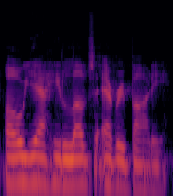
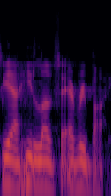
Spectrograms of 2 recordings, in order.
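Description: First: Said in the usual way. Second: Quick, softer, dismissive brush-off; stone-cold dismissal. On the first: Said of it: "You have to go from this world". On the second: Retold or imitated. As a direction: toss it off flatly and fast, unmoved. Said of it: "with a stone-cold face and says".

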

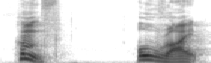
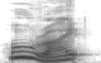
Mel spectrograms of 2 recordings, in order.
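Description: First: Short, grudging grunt. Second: High, small, hushed-style voice; meek, high little reply; tiny whisper. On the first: Old Triceratops reluctantly lets newcomer stay, grunting. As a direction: give in with a humph. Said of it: "grunted George". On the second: Huge dinosaur agrees to tiptoe, in a tiny mock whisper. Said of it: "whispered the dinosaur". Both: A narrator's reading.

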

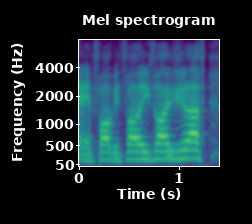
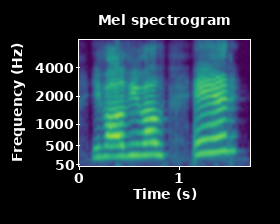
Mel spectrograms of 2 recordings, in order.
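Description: First: Said in the usual way. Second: Evolve, evolve shouted much higher and louder; urgent excited chant; excited yell. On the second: Real, not acted. Urging character to evolve.

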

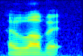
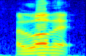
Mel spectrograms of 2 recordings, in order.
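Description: First: Said in the usual way. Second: "I love it" repeated much louder, "love" punched; delighted louder repeat; bursting with glee; excited. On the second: Real, not acted.

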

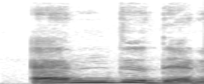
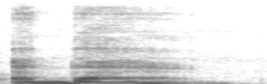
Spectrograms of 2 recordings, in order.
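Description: First: "and then" with an added vowel after the d; mistaken pronunciation. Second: "and then" run together with no vowel after the d; linked pronunciation. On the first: Teacher showing students what to avoid, mistaken pronunciation. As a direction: say "and then" as separate Korean-style syllables, en-deu-den. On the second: Teacher modelling it for students, linked pronunciation. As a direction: link "and then" smoothly, swallowing the d. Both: Shown as a demonstration. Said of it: "and then 하지 말고 and then".

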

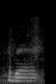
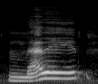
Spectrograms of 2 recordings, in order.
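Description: First: Soft mumbled apology; quiet. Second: Louder, emphatic apology. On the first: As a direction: mumble it under your breath. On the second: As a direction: say it out loud, with emphasis. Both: Real, not acted. Apologizing for loud chewing.

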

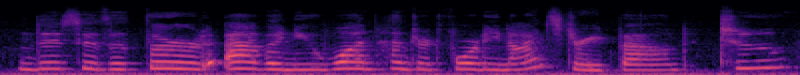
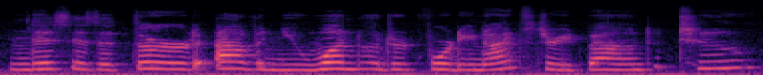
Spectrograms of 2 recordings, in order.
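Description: Both takes have the same delivery.

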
